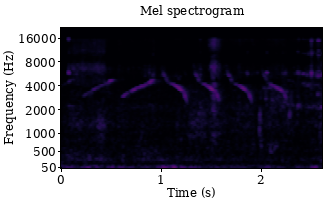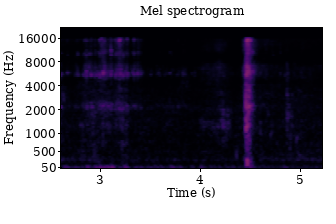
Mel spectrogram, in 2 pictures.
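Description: A bird calling, a quick run of about six short arched whistled notes in the first two seconds, followed about four and a half seconds in by a single sharp click, the loudest sound.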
